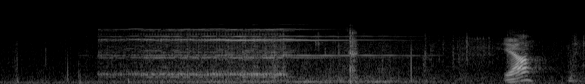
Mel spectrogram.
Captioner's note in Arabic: يرن الهاتف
